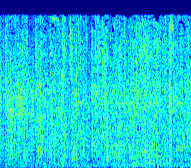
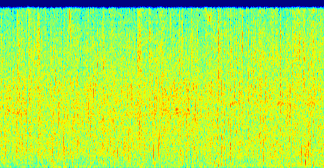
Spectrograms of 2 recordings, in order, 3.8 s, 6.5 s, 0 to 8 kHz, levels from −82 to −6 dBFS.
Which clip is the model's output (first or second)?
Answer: second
